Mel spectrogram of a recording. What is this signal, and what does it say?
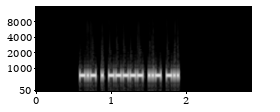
Morse code, heard as a keyed tone, about 64 wpm, 700 Hz. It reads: KE0UD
